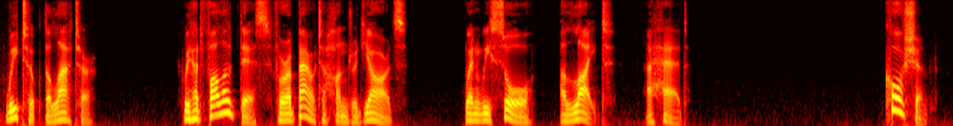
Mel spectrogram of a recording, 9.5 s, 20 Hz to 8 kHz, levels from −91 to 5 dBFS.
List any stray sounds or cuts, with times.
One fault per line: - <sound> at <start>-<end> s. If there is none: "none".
none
